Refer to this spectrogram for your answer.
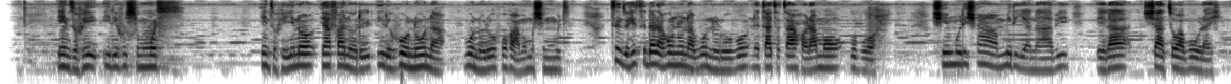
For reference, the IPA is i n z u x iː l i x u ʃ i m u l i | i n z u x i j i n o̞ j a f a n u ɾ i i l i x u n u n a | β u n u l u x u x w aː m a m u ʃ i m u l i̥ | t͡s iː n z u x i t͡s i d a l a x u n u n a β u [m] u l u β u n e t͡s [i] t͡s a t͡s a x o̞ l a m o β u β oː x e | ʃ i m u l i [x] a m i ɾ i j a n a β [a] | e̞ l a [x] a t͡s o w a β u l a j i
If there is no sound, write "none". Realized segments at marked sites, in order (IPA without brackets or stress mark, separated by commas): n, a, ʃ, i, ʃ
